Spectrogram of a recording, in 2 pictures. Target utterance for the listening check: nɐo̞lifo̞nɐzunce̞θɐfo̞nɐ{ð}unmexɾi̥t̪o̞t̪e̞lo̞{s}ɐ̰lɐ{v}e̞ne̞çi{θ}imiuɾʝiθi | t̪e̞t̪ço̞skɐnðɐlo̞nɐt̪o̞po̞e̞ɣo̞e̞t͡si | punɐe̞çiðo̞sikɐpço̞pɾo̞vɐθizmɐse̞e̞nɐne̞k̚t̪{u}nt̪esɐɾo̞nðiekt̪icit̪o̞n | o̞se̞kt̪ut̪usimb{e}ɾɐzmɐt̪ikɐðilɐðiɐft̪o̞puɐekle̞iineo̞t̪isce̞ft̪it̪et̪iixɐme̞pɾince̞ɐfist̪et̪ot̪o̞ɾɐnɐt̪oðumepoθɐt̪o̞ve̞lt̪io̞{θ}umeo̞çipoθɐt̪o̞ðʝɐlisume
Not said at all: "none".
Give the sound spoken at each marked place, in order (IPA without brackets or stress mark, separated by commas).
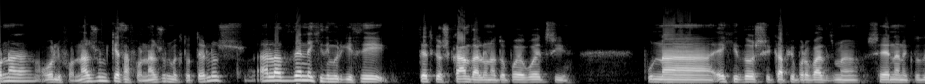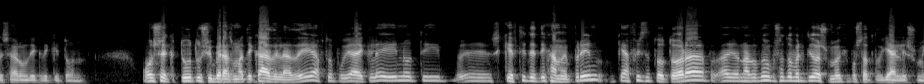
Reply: z, s, ð, ð, o, e, s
